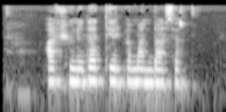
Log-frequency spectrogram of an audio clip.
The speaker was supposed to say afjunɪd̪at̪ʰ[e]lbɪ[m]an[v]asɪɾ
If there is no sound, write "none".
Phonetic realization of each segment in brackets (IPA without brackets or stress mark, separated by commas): e, m, b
